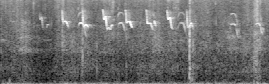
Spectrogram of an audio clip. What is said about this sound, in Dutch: De eerste rietzanger voor mij van het jaar. Leuk. Wiet, wiet, wiet. Zaligheid hoor, dit. Ja, dit is heel echt prachtig. Oh. Ja, zit hij, rietzanger ergens hier.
